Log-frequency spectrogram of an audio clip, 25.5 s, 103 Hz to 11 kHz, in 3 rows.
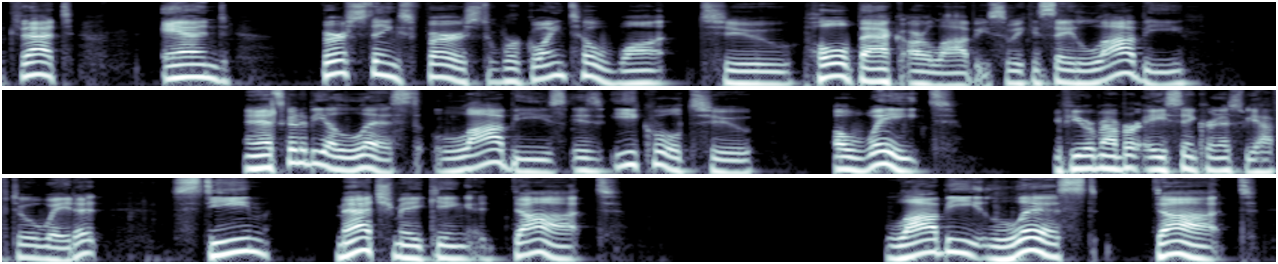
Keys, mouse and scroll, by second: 5.3-7.3 typing, 8.4-9.9 typing, 11.1-12.7 typing, 15.2-20.9 typing, 21.2 Tab.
